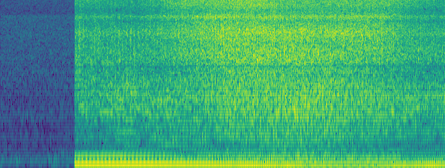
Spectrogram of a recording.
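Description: A small plane's propeller engine idles close by with a throbbing hum.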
